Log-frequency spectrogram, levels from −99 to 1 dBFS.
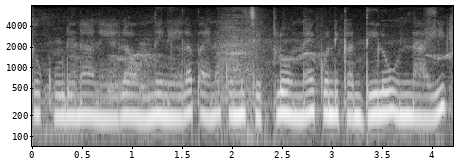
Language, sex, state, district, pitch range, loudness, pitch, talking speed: Telugu, female, Telangana, Mahabubabad, 200-215 Hz, -14 LUFS, 205 Hz, 155 wpm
